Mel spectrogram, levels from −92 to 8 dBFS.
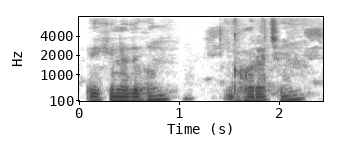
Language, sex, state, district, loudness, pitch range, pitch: Bengali, male, West Bengal, Malda, -23 LUFS, 115-140 Hz, 120 Hz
